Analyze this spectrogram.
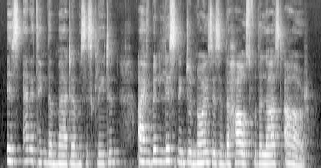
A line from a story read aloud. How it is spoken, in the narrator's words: a voice asked huskily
